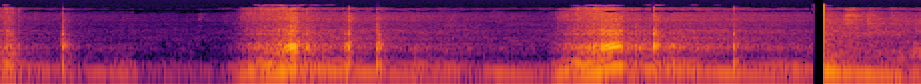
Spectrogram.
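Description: Sports car engine revved in about three quick throttle blips, each rising fast and falling back slowly, with sharp pops from the exhaust in between.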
